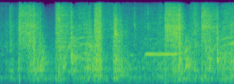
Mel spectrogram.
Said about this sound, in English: Over in the warehouse, the musty smell of peat moss hangs in the air as bulbs and roots twirl through conveyor belts and shrink wrap machines into bags to ship to customers.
